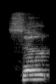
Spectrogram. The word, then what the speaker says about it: SART: do you spell that cert is s-a-r-t it's the society for advanced reproductive technique and the acronym is cert okay yeah wonderful and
